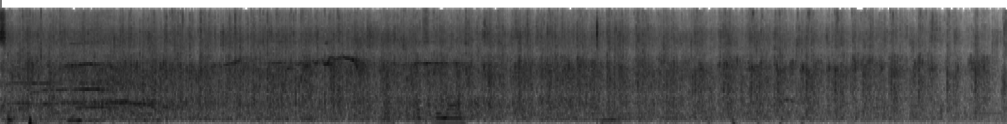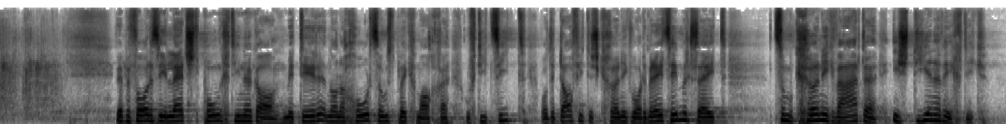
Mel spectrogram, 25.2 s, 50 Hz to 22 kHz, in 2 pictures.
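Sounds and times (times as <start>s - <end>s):
audience applause at a church service: 0.0s - 13.4s
whistles in the crowd: 2.6s - 5.8s
speech: 14.1s - 25.0s.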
